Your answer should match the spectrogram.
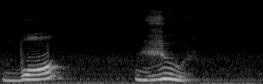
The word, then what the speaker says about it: bonjour: How to pronounce bonjour is, first is bon, B-O-N is bon, and then J-O-U-R, jour. So bonjour.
